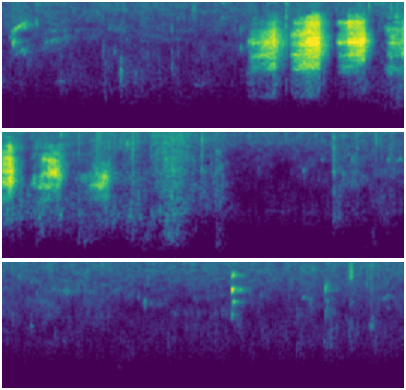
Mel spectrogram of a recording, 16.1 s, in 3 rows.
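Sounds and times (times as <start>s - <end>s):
bird making harsh scratchy calls: 3.4s - 6.1s.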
